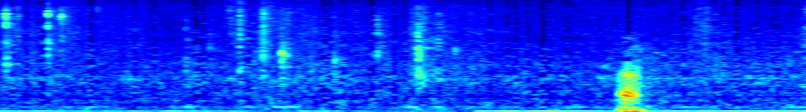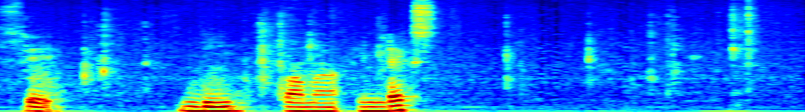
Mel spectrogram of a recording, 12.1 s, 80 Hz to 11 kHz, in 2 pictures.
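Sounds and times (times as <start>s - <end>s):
keyboard typing clicks: 0.0s - 0.6s
low steady hum: 0.0s - 12.0s.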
